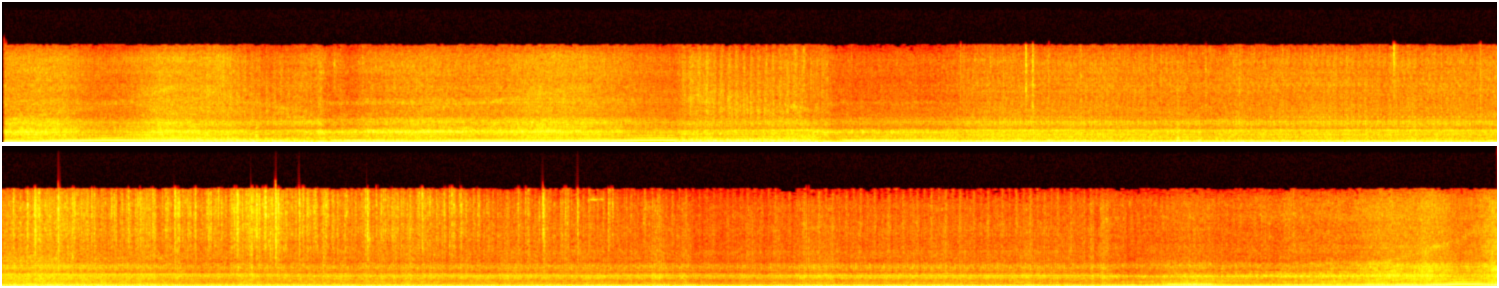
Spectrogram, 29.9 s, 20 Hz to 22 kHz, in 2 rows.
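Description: BMW E30's turbocharged M20 straight-six on individual throttle bodies, heard from inside the cabin. It is revved up and down several times, settles into a steady idle, then is revved twice more near the end.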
